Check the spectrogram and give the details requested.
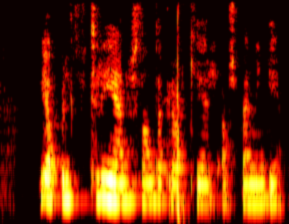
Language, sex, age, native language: Icelandic, female, 14, Icelandic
